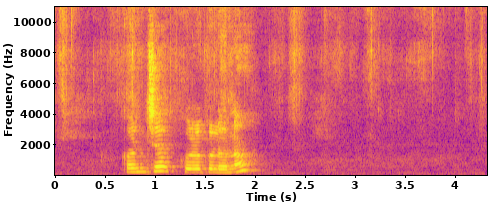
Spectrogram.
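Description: A voice speaking briefly, about a second in, followed by near silence with only a few very faint soft ticks.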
